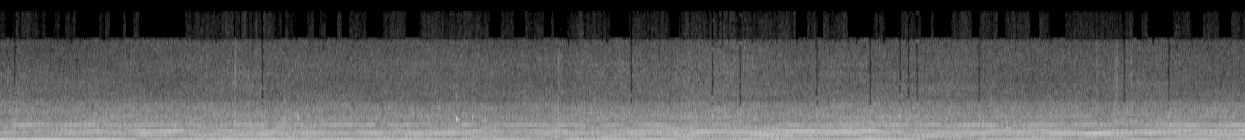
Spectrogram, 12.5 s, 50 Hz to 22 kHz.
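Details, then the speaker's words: Hoover Convertible/Dial-A-Matic U1124A upright vacuum, after servicing; strong steady motor whine with even brush hum, no rattles, squeal or labouring; judged very good, better than the Concept. Normal running. "fantastic so that is what I would call very good the fact I must say it grooves slightly better than the concept"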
